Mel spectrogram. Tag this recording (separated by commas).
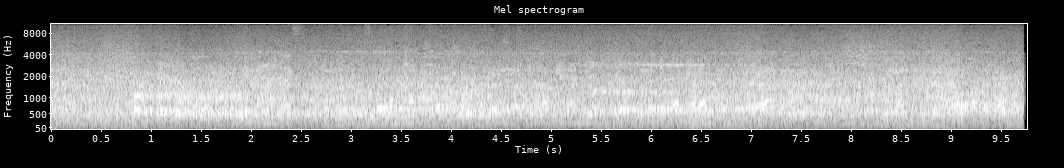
Domestic animals, Dog, Speech, Animal, Bow-wow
